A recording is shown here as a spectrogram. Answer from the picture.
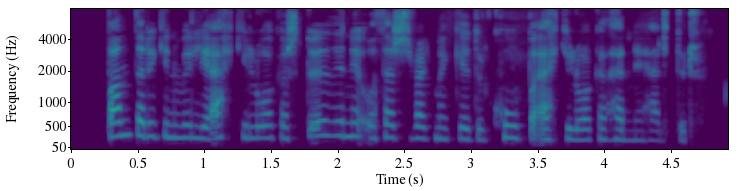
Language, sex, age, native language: Icelandic, female, 40-49, Icelandic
